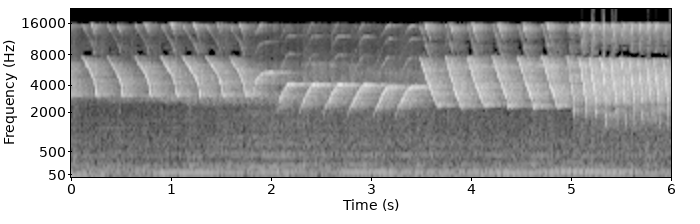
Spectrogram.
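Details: Canary training song: fast repeated tours of sweeping, whistled notes, about four per second, each sliding down then shifting to a lower pitched series and back up to a bright, rapid trill near the end.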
